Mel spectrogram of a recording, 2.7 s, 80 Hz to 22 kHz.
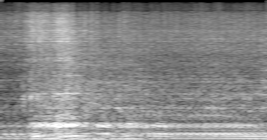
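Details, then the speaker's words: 2002 Subaru WRX wagon, almost 400,000 miles, apparently new long block, just started after battery flipped, with fuel added: strong, even rev rise and fall, smooth deep boxer note, no knocks or misses; runs really well, good air-fuel ratios, healthy engine. "Just got her started and she sounds mean. I mean, it runs really, really good."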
